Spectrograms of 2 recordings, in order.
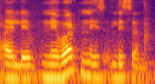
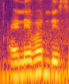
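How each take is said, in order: First: Very slow, broken into pieces; slow syllable by syllable. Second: Said in the usual way. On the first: Shown as a demonstration. Teacher modelling the right way for students, very slow and broken into pieces. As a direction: spell out each sound slowly as a model. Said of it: "तो ऐसे बोलना है". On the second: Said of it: "नहीं बोलना है".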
